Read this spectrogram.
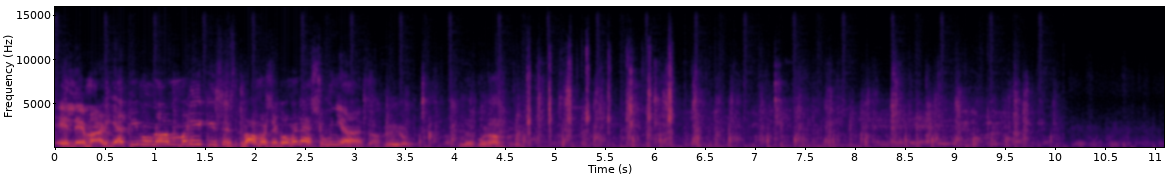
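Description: Horse hooves clop on a paved road.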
